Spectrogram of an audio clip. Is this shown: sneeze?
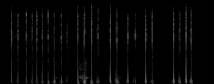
no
